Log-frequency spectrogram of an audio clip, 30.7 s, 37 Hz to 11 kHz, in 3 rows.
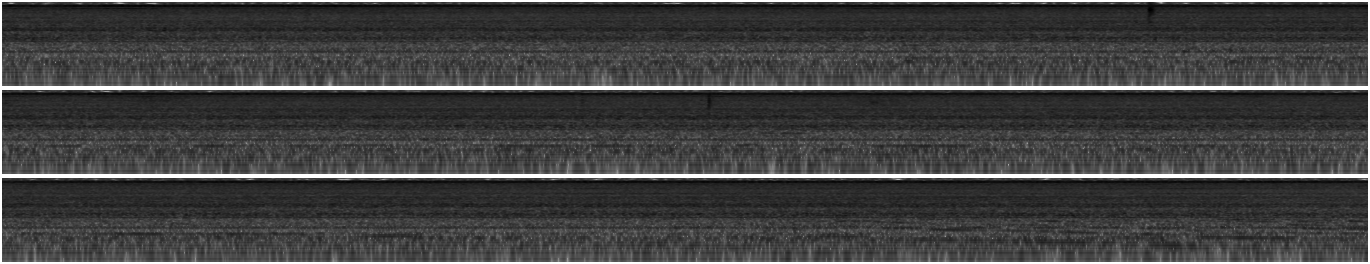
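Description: Steady cabin noise inside a Boeing 717 standing at the gate, the cabin air running with a steady whine through it. About three seconds before the end, several rising tones come in, typical of a jet engine starting to spool up.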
